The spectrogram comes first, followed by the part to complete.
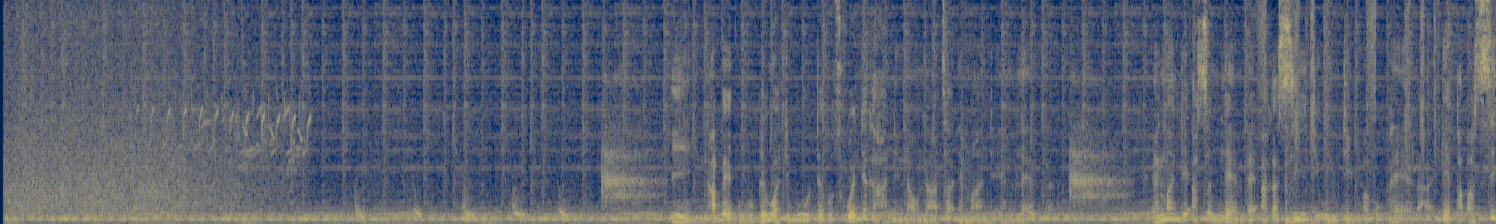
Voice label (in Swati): Siswati advert voice over; emlembe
